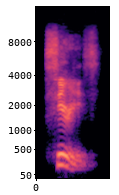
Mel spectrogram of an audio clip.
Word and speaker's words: Ceres: Series. So it's CERES is pronounced series, like television series.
